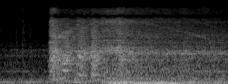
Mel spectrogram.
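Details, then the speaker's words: Derbi Euro 3 engine with a completely dead battery, started using a Topdon jump starter booster: quiet, then a quick start after half a second and a steady, even idle without stumbling; normal start. "Ça démarre parfaitement, alors que la batterie est morte. Incroyable!"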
